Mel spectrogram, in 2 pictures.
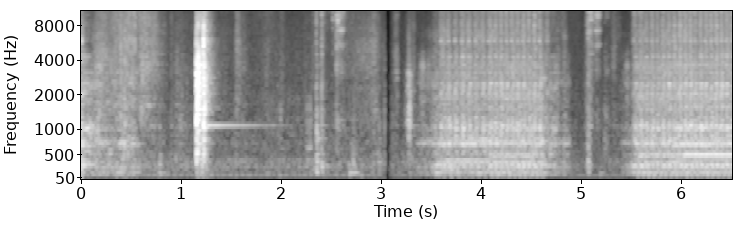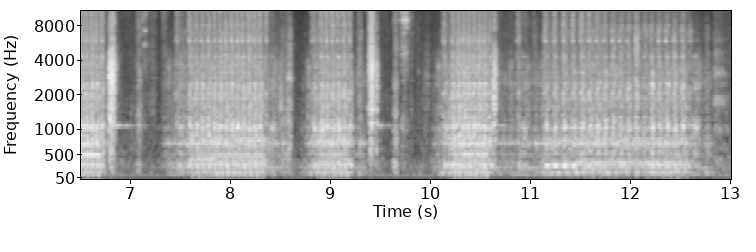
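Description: Domestic sewing machine stitching a straight seam with a 3.5 stitch length across the bottom panel of a Swoon Maisie bowler bag, with back stitching at both ends; loud close bursts of rapid whirring separated by short pauses.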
